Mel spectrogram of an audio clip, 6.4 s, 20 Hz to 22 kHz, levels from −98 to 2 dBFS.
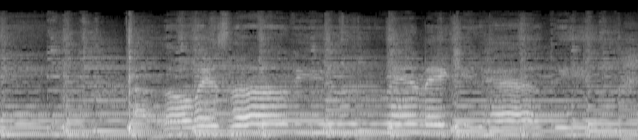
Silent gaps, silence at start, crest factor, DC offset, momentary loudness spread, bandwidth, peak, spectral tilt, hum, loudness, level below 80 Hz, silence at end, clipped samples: none; 0 s; 16 dB; under 0.1%; 7 LU; 15.5 kHz; -2 dBFS; -5.5 dB/octave; none; -18 LUFS; -56 dBFS; 0 s; under 0.1%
